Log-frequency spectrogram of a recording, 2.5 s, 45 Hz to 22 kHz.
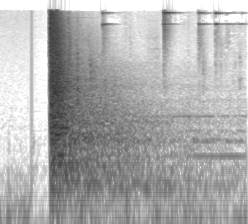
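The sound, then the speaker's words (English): A single AR-15 rifle shot fired at an outdoor desert shooting range near Albuquerque: one loud, sharp crack with a long ringing tail that slowly fades. “We were shooting an AR-15.”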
